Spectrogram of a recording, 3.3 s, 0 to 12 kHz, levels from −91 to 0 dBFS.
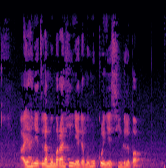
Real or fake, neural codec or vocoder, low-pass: real; none; 10.8 kHz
